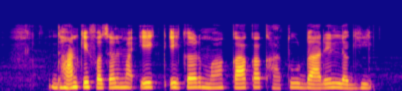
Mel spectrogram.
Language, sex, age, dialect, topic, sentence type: Chhattisgarhi, female, 25-30, Western/Budati/Khatahi, agriculture, question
